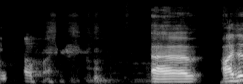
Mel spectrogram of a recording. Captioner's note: laughing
